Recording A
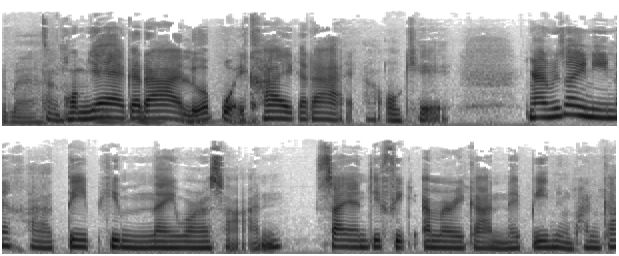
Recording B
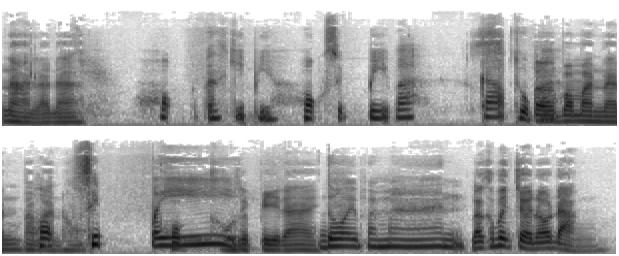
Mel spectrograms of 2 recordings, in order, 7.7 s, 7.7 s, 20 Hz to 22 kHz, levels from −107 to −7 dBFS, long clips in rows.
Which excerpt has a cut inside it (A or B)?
B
